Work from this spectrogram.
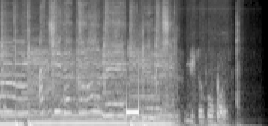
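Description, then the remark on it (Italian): A telephone line rings through a busy, buzzing mix as a prank phone call is placed, with a short steady beep near the middle; after a couple of seconds the tones give way to a person talking. “Squilla, sentiamo che squilla. Eccolo. Squilla, squilla, squilla.”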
